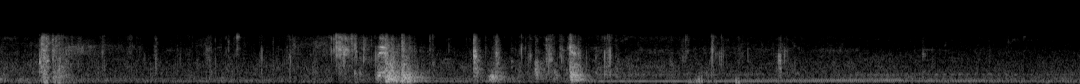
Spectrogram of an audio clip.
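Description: Clunks from handling a fourth-generation Camaro's door and hood: one about half a second in, the loudest about four seconds in, and another near six seconds. A faint steady hum runs underneath.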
